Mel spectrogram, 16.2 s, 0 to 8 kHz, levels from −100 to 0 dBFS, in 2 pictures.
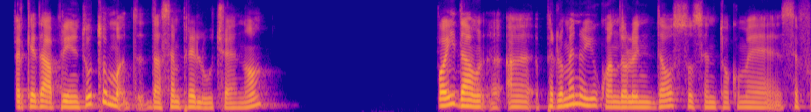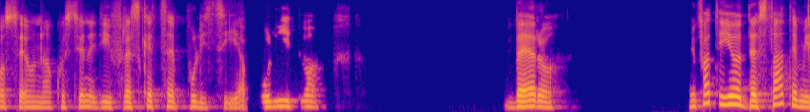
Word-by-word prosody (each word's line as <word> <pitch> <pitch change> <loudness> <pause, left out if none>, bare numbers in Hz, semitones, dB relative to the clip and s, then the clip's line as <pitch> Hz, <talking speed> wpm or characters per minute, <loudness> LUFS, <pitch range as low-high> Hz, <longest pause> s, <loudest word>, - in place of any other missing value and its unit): Perché 150 +2 +2
dà, 150 -3 +4
prima 145 0 +2
di 140 - -1
tutto 220 - +2
mot 185 -8 -1
dà 135 0 -2
sempre 145 +1 0
luce, 125 -1 -3
no? 180 +9 -4 1.6
Poi 185 +5 +7
dà 175 -5 +6
un 150 - +4 0.2
u - - -4
uhm, 145 -4 -3
perlomeno 170 +8 +1
io 185 -2 +1
quando 145 -3 0
lo 140 - +2
indosso 150 +4 -2
sento 135 -2 -5
come, 135 -1 -5
se - - -7
fosse 150 -1 -2
una 140 -1 -4
questione 145 +1 -3
di 135 0 -3
freschezza 145 +2 -3
e 140 - -3
pulizia, 135 -3 -5
pulito 150 0 -1 1.8
Vero? 145 -1 +3 1.2
Infatti 240 +7 +1
io 215 0 +8
d'estate, 180 +5 +2
mi 145 -3 +1
150 Hz, 135 wpm, -24 LUFS, 140-160 Hz, 1.8 s, io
